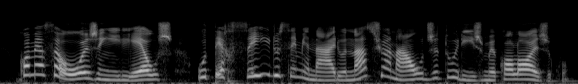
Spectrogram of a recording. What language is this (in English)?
Portuguese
